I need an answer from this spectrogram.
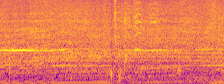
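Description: Jeep Cherokee XJ's engine running at low revs, a steady low drone that eases off for about two seconds past the middle and comes back near the end.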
